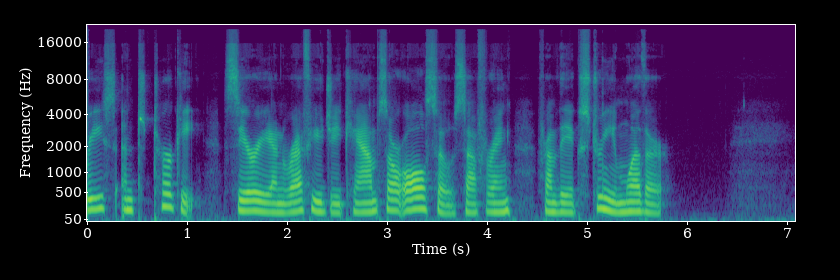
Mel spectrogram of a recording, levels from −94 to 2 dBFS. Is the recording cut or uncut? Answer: cut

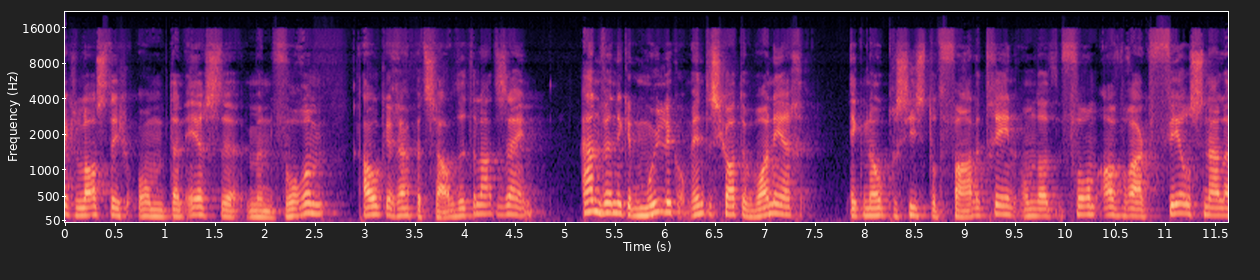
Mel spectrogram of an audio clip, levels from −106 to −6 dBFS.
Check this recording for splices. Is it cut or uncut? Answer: uncut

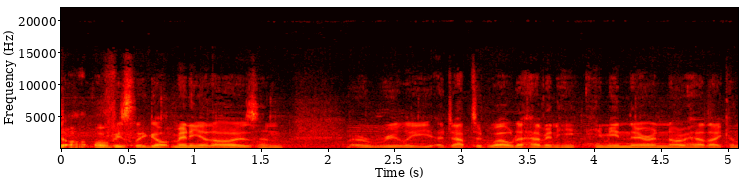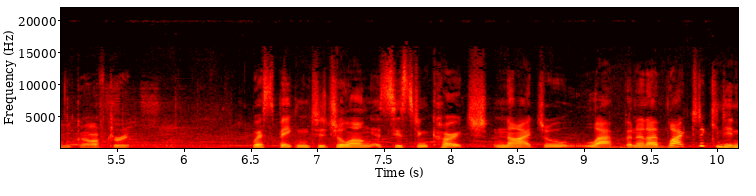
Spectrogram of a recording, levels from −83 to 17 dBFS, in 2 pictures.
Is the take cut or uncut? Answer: cut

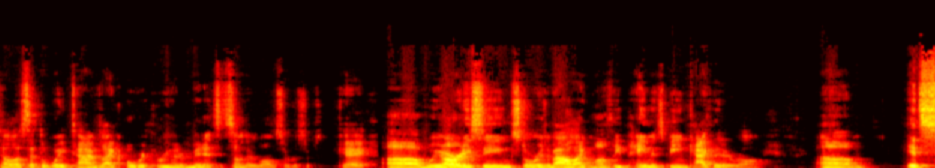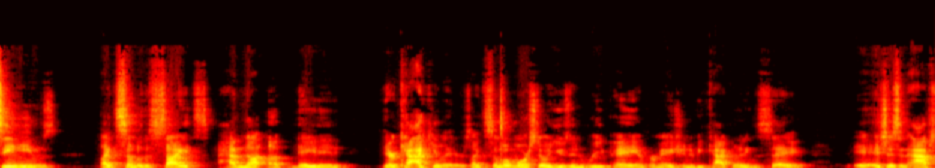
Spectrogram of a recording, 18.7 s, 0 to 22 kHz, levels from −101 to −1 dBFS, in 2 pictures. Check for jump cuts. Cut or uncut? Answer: cut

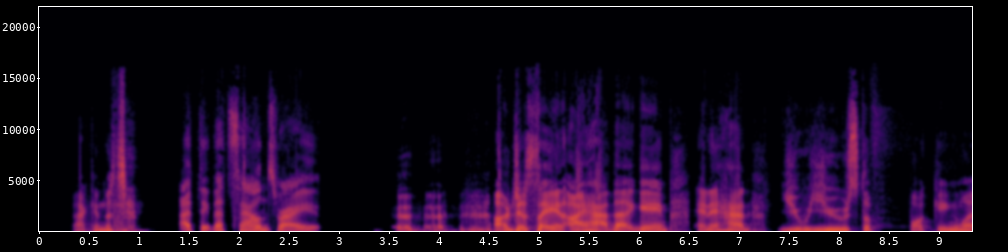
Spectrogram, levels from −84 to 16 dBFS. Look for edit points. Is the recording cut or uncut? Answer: uncut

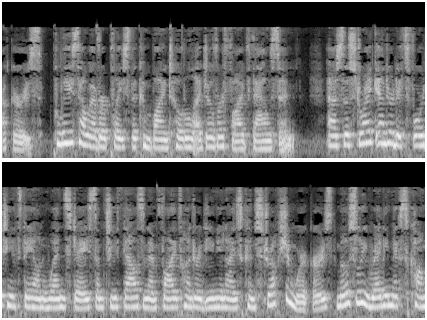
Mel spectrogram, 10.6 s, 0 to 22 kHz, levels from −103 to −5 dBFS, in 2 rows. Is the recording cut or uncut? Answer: cut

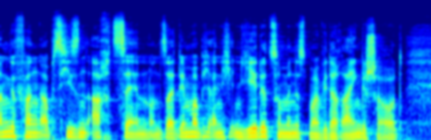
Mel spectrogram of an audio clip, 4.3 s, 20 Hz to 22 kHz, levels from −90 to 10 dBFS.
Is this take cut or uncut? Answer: uncut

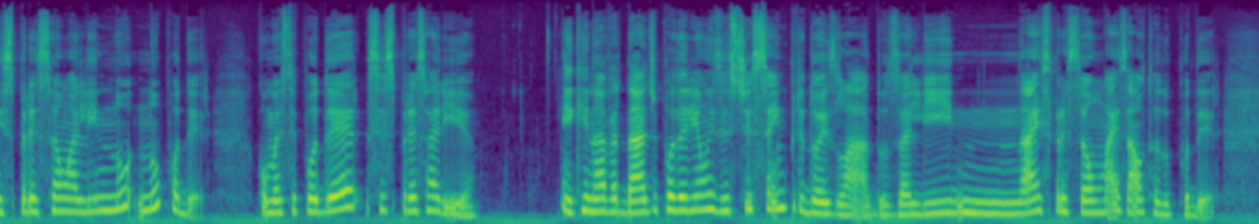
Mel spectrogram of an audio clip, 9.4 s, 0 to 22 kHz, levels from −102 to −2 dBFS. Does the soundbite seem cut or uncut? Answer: uncut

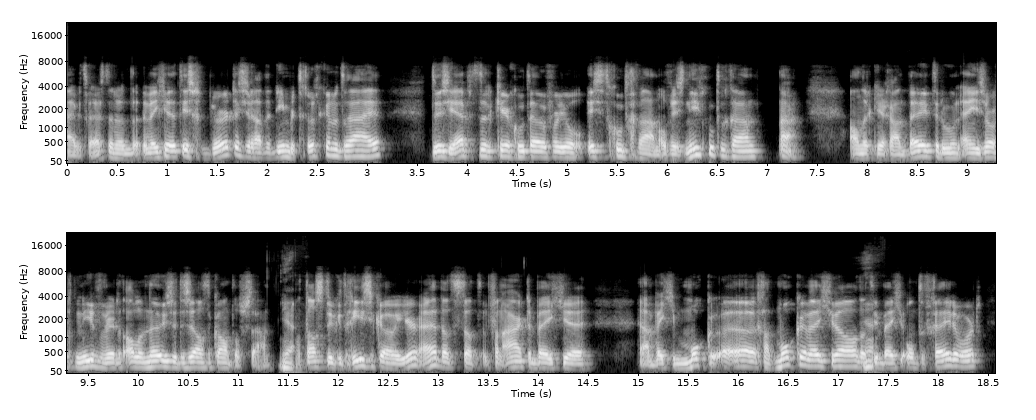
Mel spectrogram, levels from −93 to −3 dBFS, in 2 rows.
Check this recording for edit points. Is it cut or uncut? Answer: uncut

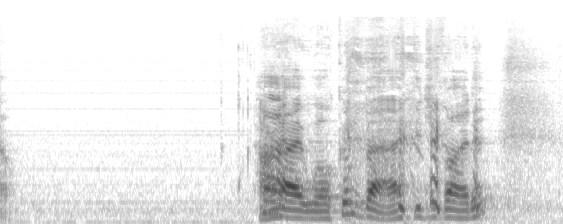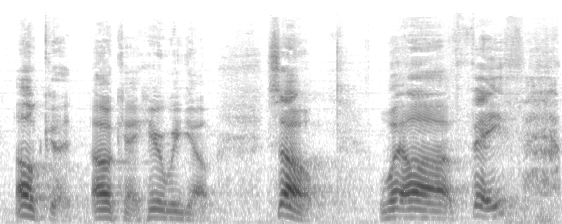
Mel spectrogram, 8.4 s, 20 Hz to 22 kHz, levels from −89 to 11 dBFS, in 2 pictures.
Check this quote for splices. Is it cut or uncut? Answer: uncut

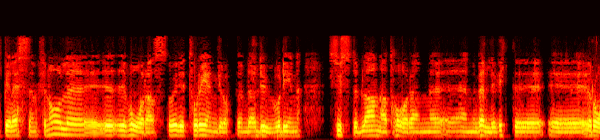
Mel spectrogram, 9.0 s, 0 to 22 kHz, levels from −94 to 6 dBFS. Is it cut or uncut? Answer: uncut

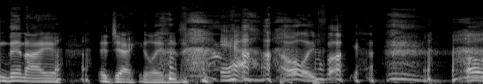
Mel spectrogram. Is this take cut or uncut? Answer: cut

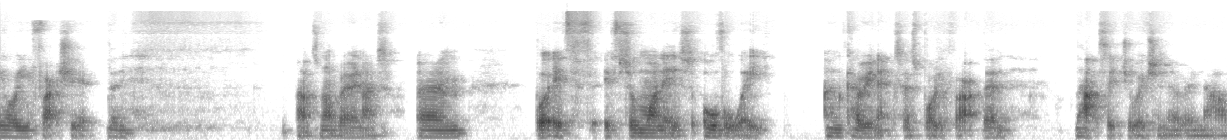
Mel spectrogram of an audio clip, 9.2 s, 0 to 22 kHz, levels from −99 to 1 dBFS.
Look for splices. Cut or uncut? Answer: uncut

